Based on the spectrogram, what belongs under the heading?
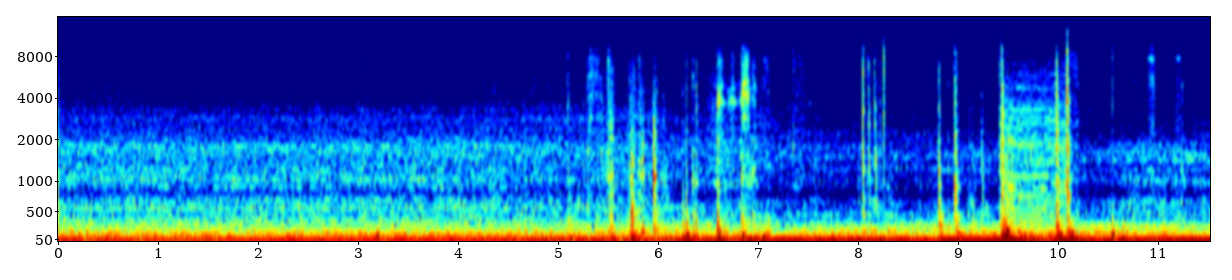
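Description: Vehicle engine idling, a steady low rumble heard from inside the cabin. Through the second half come scattered clicks and knocks of handling, and a brief whirring rattle about ten seconds in.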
